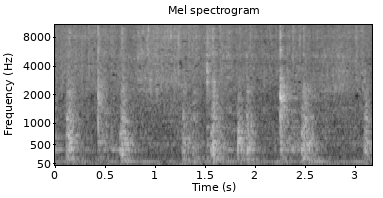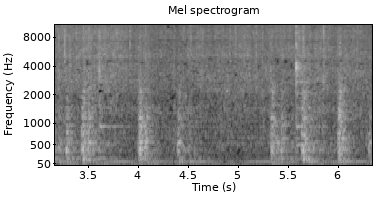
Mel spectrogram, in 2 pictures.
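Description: Onion-tomato gravy paste frying in hot oil in a steel pan, sizzling steadily, while a plastic spatula stirs and scrapes it around the pan in frequent short strokes. The masala is being fried (bhuna) over a high flame until the oil separates.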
